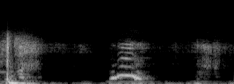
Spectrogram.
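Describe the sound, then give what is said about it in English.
A single hard punch lands with a sharp, loud smack as a man is knocked out. Short voices follow in the quiet after the blow. “Oh, you knocked him out. Huh? With one punch.”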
